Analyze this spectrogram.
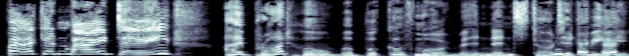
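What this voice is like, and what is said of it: Old lady voice. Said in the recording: “this old lady, like, well, back in my day voice”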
